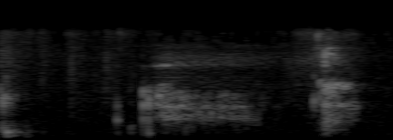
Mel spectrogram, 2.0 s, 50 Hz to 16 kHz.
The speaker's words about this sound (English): fucking dog. No, it's not playtime. It's 12:30 at night.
